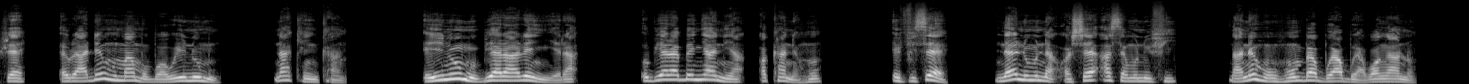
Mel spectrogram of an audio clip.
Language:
Akan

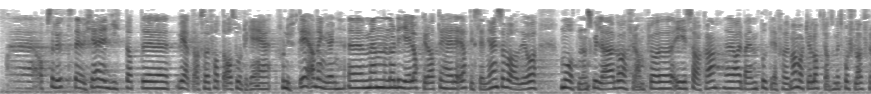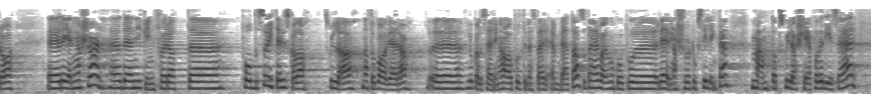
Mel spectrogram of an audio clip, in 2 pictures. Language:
Norwegian Nynorsk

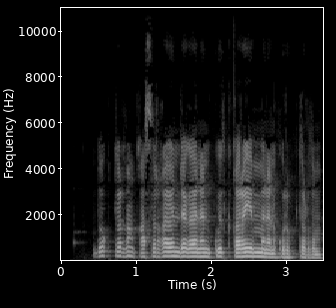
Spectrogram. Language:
Bashkir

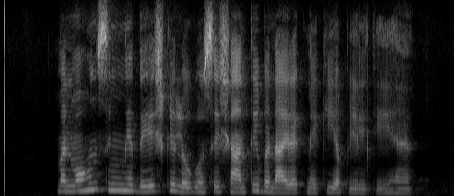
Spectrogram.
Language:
Hindi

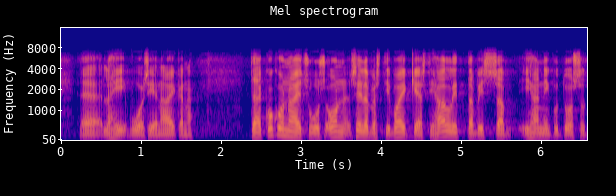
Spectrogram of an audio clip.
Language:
Finnish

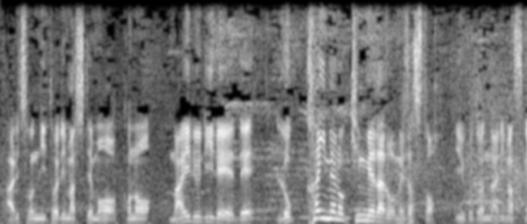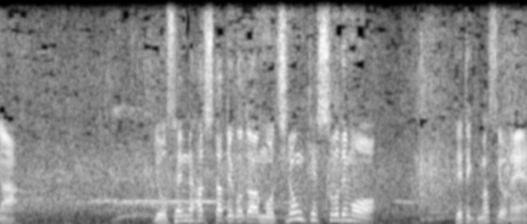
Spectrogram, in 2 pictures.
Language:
Japanese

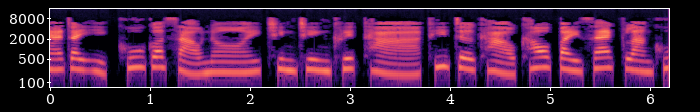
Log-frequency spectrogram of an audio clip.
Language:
Thai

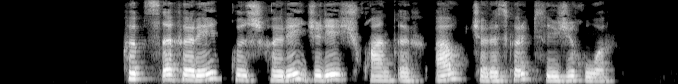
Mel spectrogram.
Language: Adyghe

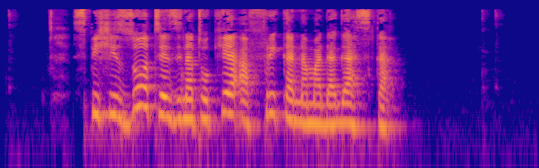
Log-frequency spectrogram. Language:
Swahili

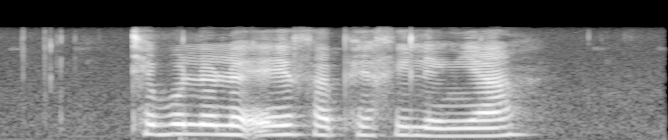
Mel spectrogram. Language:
Tswana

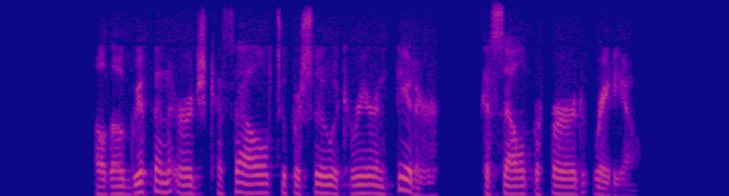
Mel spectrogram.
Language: English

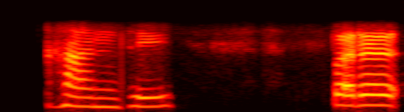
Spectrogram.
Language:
Punjabi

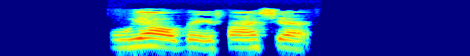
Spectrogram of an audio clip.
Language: Chinese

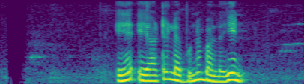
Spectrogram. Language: Sinhala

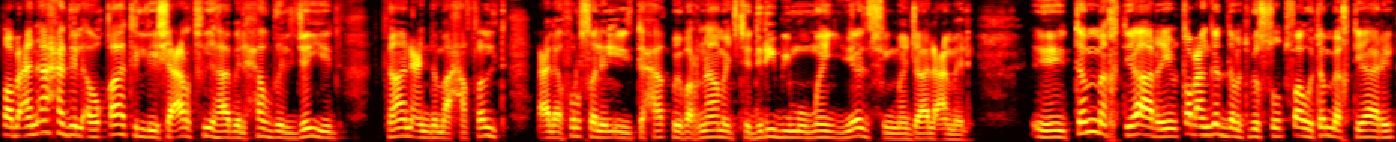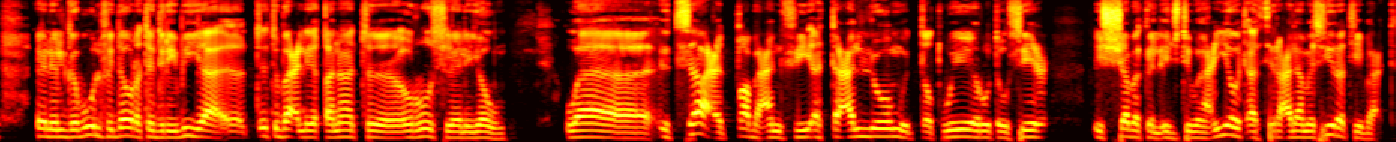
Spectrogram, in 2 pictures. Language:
Omani Arabic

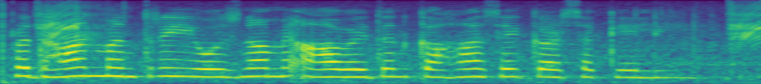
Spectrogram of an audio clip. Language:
Magahi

